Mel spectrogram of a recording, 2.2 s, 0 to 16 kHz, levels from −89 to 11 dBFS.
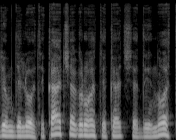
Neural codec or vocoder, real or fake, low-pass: vocoder, 44.1 kHz, 128 mel bands, Pupu-Vocoder; fake; 14.4 kHz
